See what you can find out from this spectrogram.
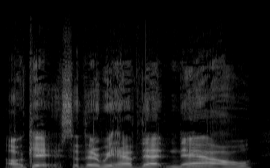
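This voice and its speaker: A man's voice: mid-range voice, normal speed, clear, resonant tone, no room sound. A man narrating a screen-recorded spreadsheet tutorial as an accounting instructor, informally thinking aloud step by step into a close mic.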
